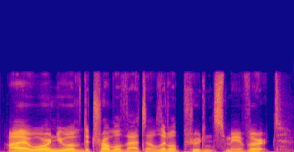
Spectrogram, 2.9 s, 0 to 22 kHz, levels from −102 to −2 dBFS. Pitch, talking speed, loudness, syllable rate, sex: 135 Hz, 245 wpm, -19 LUFS, 6.2 syllables/s, male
